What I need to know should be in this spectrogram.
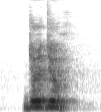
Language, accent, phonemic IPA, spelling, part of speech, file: French, Canada, /du.du/, doudou, noun, LL-Q150 (fra)-doudou.wav
- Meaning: 1. any stuffed toy such as a stuffed animal 2. beloved, darling (term of endearment)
